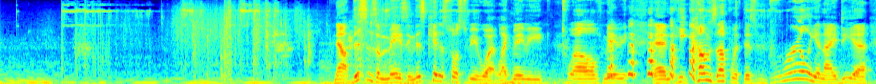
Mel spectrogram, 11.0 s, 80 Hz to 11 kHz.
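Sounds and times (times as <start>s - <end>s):
coins dropping and clattering onto a hard surface: 0.8s - 3.8s
laughter: 4.2s - 10.8s
speech: 4.2s - 10.9s.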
